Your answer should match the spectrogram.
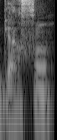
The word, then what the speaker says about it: garçon: cédille, or la cédille, is attached under a c to indicate that it's pronounced s despite not being before e, e, or y, like in garçon.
